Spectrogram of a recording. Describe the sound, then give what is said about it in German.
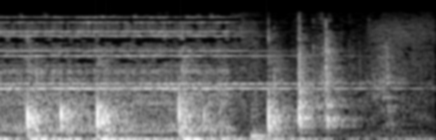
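A telephone rings at a house, short ringing bursts with a bright tone that repeat quickly over about two seconds, fairly loud with no voices. “klingelt auf Rosenborg das Telefon”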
